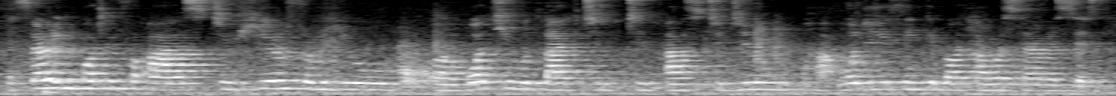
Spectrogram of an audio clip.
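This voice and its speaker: A woman giving a technical conference presentation, pausing often with fillers and restarts. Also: medium pitch, steady tone, background noise. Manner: hesitant, many fillers and restarts. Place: large echoey conference hall. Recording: echoey hall audio from far off.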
